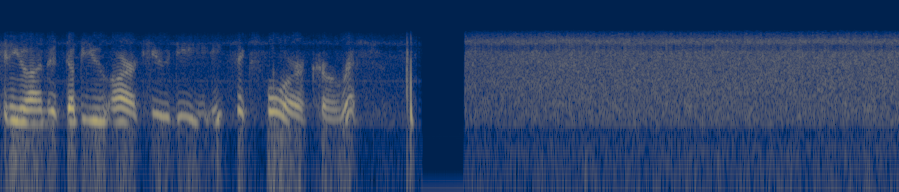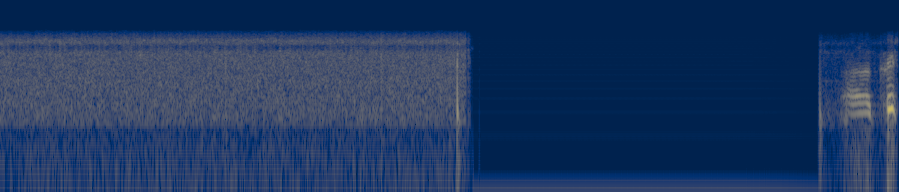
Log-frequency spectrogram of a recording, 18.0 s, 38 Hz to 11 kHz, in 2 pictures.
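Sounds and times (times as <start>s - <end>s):
thin hissy radio static: 0.0s - 13.8s
speech: 0.1s - 3.8s.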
